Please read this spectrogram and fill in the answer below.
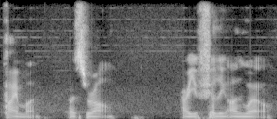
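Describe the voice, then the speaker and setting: Deep-voiced, calm, earnest traveler. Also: male voice, unhurried, creaky, loud music behind the voice. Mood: concerned. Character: calm young male traveler, earnest and caring. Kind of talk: video game voice acting.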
